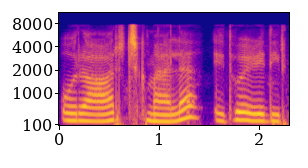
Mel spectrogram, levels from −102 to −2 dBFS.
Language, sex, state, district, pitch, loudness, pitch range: Tamil, female, Tamil Nadu, Nilgiris, 205 Hz, -16 LUFS, 195-225 Hz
